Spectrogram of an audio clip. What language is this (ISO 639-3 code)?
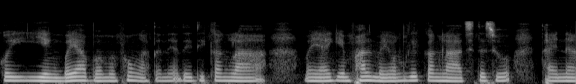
mni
